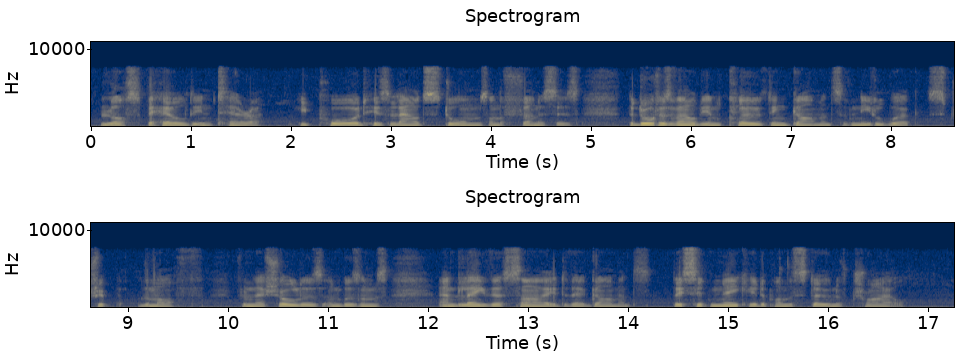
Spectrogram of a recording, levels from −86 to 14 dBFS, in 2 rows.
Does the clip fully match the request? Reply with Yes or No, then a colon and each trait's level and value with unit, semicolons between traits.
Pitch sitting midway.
No: low, 100 Hz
